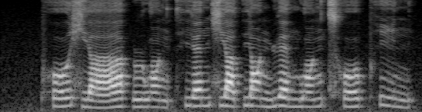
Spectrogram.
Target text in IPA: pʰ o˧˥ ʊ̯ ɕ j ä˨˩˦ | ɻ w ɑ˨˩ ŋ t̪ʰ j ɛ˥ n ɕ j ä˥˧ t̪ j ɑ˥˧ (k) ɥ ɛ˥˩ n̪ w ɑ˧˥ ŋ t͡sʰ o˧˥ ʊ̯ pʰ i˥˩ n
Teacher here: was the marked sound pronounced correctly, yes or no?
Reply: no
